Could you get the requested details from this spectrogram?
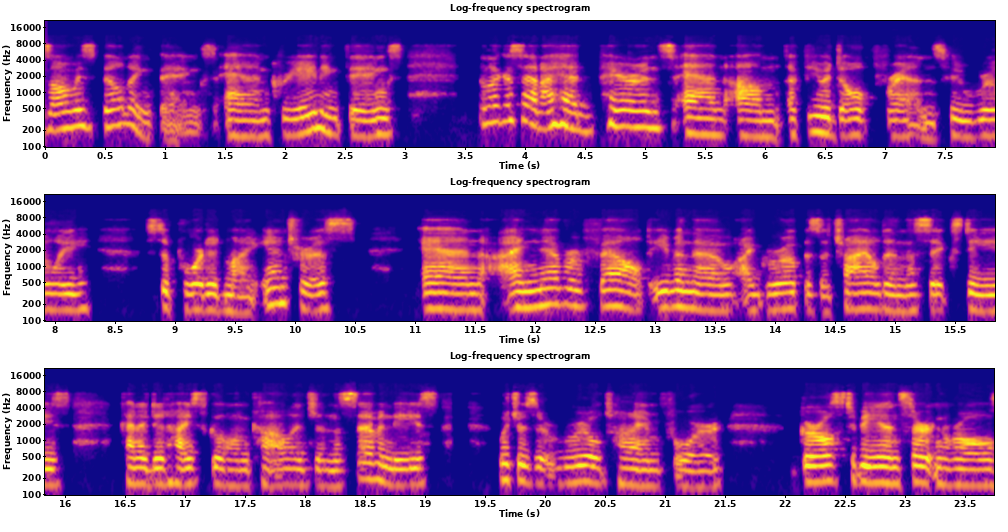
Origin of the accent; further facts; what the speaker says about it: United States; I grew up outside of Washington, D.C.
